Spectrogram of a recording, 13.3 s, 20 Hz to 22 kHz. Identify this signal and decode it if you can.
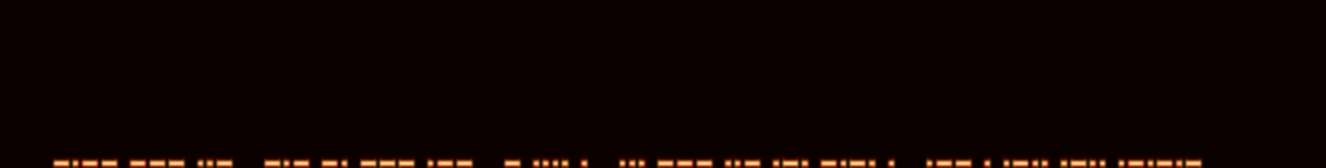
Morse code, heard as a keyed tone, about 25 wpm, 700 Hz. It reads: YOU KNOW THE SOURCE WELL.
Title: Sentences from Top 1000 Words - Review Part 5 - 25wpm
